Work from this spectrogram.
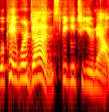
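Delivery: ordinary delivery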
